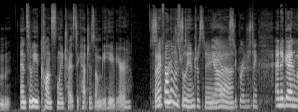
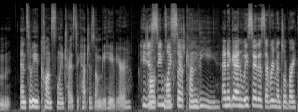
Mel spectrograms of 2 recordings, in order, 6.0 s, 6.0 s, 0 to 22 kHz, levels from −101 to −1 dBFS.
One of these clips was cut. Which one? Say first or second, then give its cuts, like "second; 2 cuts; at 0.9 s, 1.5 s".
second; 2 cuts; at 2.8 s, 4.4 s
